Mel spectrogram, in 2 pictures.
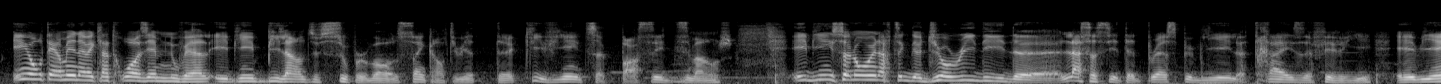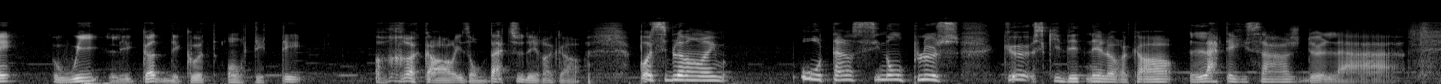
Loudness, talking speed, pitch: -21 LUFS, 135 wpm, 125 Hz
